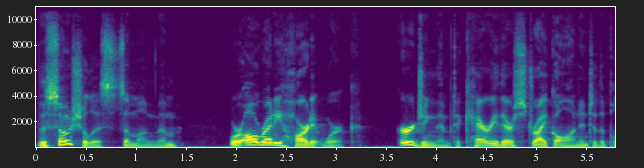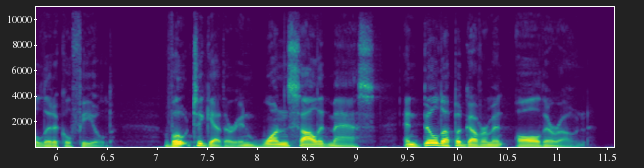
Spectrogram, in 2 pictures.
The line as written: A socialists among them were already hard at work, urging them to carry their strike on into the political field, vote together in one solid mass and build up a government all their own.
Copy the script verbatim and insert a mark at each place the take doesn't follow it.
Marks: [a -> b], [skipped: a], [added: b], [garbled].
[A -> The] socialists among them were already hard at work, urging them to carry their strike on into the political field, vote together in one solid mass and build up a government all their own.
